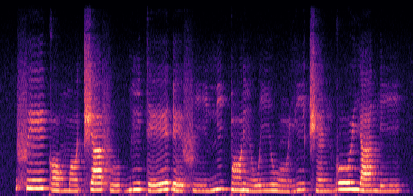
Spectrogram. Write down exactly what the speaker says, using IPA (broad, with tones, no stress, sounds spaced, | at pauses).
f eː˦ ɡ ɔ˨ m ɔ̃˨ t͡ʃ a˧ f u˨ ɡ͡b ĩ˧ t eː˨˦ ɗ e˨ f iː˨ ɲ i˦ k͡p ɔ̃˧ ɾ ĩ˨ w iː˧ w ũ˨ j i˦ t͡ʃ ɛ̃˧ n ɡ oː˦ j a˧ n i˧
